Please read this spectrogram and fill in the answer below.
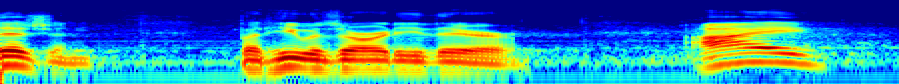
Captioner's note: audience laughing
